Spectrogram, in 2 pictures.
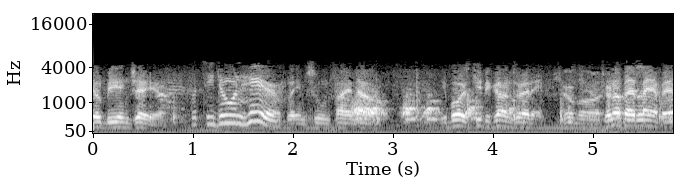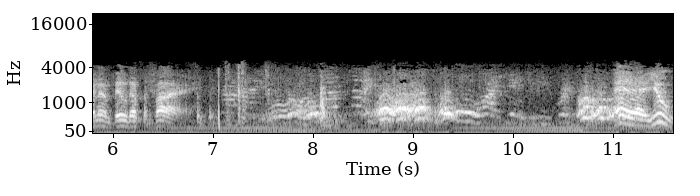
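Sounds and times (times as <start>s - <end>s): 
speech: 0.0s - 7.2s, 8.6s - 9.0s, 10.6s - 11.5s
dog barking and whimpering: 2.6s - 4.4s, 7.6s - 9.8s, 10.6s - 11.3s.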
